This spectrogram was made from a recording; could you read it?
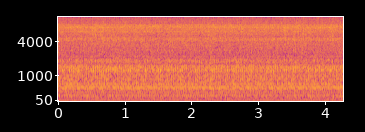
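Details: Toyota 2ZZ-GE engine at normal idle: smooth, regular engine note under a loud airy hiss from the open induction kit, steady and even; sounds healthy.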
